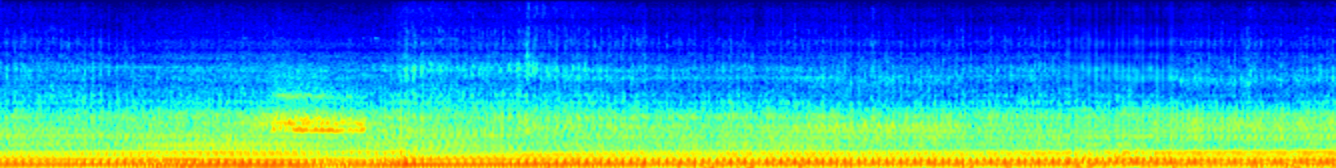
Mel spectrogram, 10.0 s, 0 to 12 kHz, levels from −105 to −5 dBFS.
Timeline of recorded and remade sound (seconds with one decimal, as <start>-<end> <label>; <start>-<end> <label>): 0.0-8.0 recorded; 8.0-8.8 remade; 8.8-10.0 recorded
